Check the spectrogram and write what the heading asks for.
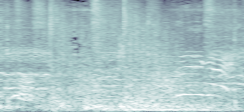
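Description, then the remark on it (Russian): A loud, heavy explosion with a deep rumbling boom that stays dense for the whole moment, as a mortar shell hits the turret of a Soviet tank, with faint voices mixed into the din. “Выпущенный из миномета снаряд попадает в башню советского танка, отброшенный взрывом солдат, сидящий за башней танка, вращаясь в воздухе, падает на землю.”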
